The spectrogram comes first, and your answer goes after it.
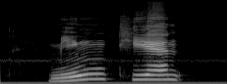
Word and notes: mingtian: Chinese

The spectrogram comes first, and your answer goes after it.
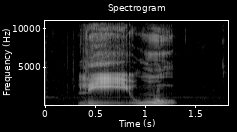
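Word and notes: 礼物: lĭwù

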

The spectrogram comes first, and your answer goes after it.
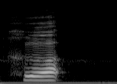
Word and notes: he: Chinese

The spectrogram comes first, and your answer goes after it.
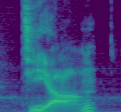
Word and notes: jiang: Chinese

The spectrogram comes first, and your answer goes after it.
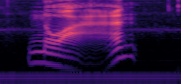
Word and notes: nuan: chinese

